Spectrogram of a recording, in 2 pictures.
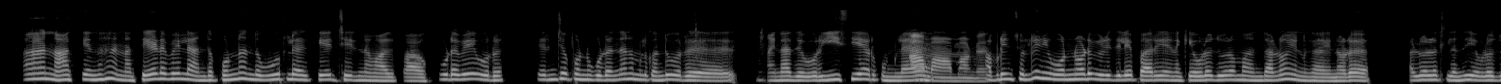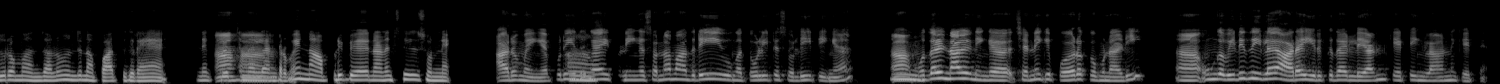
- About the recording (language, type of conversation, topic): Tamil, podcast, புது நகருக்கு வேலைக்காகப் போகும்போது வாழ்க்கை மாற்றத்தை எப்படி திட்டமிடுவீர்கள்?
- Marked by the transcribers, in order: other background noise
